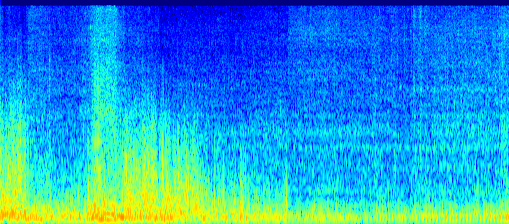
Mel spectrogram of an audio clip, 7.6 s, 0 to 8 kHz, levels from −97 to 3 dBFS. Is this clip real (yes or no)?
no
